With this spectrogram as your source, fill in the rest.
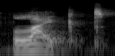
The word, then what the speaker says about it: liked: final escucha like I like Okay entonces like liked ya practícalo mucho practícalo mucho ya lo tienes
